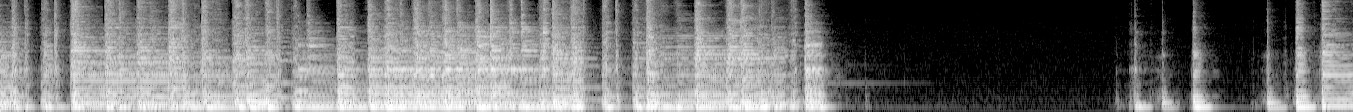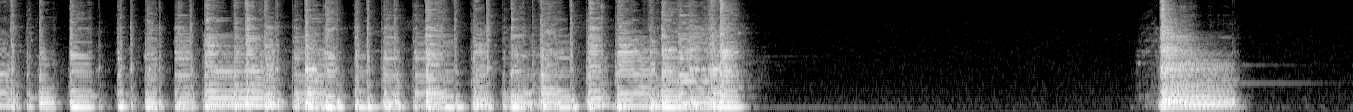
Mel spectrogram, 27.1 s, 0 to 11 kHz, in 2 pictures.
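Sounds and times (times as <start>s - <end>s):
acoustic guitar strumming chords: 0.0s - 8.8s, 11.2s - 21.1s, 24.9s - 26.4s.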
